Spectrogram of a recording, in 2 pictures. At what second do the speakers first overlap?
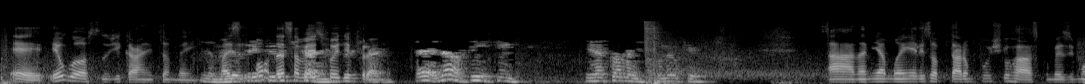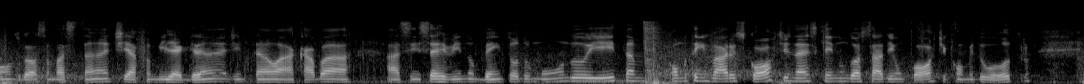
2 s

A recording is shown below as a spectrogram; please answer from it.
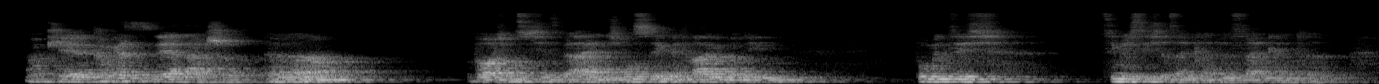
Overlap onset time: none

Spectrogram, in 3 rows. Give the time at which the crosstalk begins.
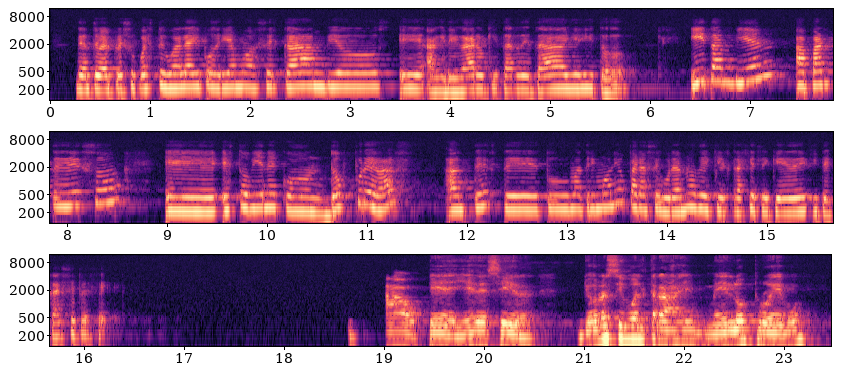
none

